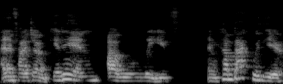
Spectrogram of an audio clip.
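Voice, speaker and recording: A woman speaks with an Australian accent. Her pitch is fairly low, with ordinary variation. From Australia, Melbourne. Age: 30s. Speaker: dietitian. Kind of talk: podcast interview.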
